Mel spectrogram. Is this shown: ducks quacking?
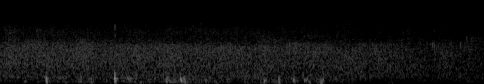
no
